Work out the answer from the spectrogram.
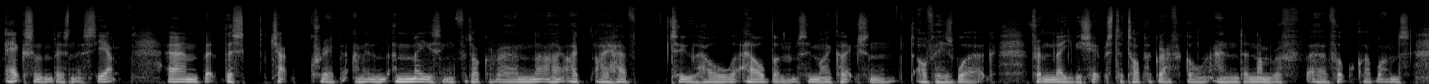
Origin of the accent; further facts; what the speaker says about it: Portsmouth, South East England, United Kingdom; I collect Portsmouth cards, my hometown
